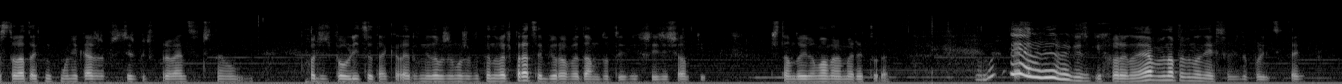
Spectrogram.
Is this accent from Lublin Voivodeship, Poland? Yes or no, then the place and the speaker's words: no; Gdańsk, Pomeranian Voivodeship, Poland; Znaczy jestem z Gdańska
